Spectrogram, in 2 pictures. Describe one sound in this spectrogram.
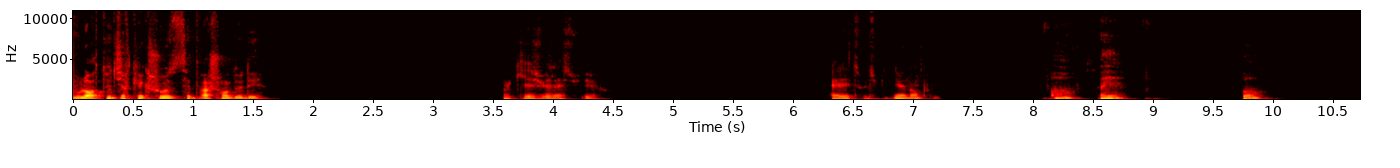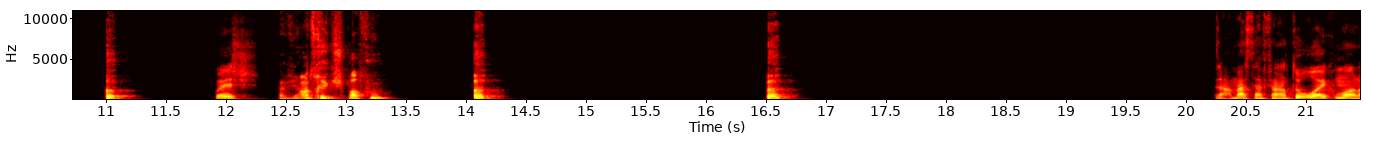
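A young man talks with animation through a microphone, in short bursts.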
